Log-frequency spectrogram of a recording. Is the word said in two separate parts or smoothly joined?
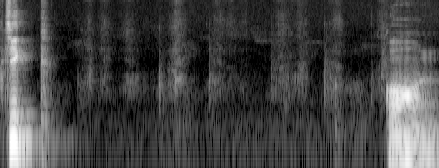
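two parts. The word is split into two separate parts.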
